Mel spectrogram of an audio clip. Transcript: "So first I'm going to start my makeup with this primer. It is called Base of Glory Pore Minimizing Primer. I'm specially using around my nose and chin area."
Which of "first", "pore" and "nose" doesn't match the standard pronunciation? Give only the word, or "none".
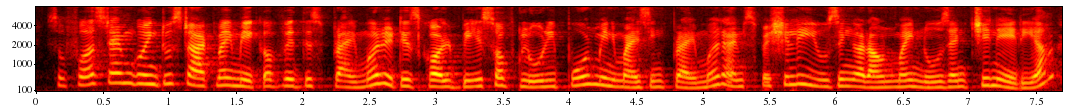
none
